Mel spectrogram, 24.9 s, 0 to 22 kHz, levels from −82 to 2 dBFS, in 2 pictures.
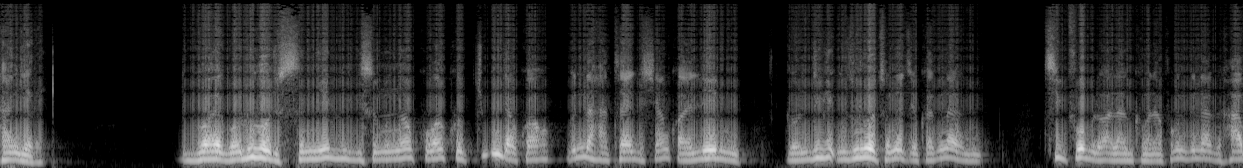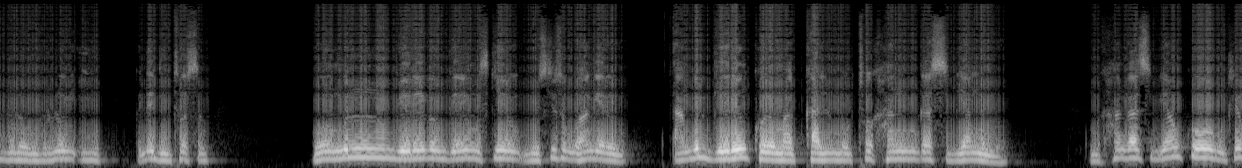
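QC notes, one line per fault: throughout: block size mismatch (padded). A buzz at 86.1 Hz runs under the speech, which also plays about 6% slow (0.938x) at normal pitch. This fits shorter blocks padded out to a 512-sample read. The spectrogram shows vertical stripes at 86.1 Hz, and the waveform shows regular short gaps.
throughout: generation loss. The speech sounds swirly, hollow and smeared, with blurred consonant onsets, and nothing sits above 20.1 kHz. This likely comes from about seven rounds of MP3 re-encoding near 96 kbit/s. The spectrogram shows patchy holes and flickering high bands, with transients smeared in time.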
